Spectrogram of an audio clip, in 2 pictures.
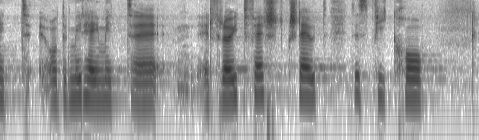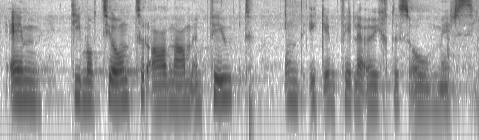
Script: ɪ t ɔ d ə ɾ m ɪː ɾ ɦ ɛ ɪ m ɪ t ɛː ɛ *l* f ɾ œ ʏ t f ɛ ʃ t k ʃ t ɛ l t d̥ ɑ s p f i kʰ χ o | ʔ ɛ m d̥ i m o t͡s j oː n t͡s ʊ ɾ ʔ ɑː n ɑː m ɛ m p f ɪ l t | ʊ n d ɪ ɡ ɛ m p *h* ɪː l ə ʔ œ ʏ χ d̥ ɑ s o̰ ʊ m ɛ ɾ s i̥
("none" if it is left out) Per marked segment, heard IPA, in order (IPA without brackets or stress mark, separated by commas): ɾ, f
